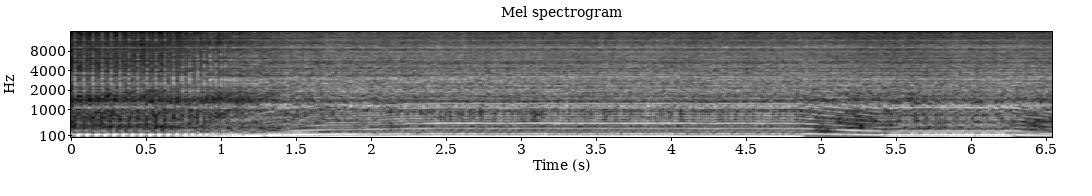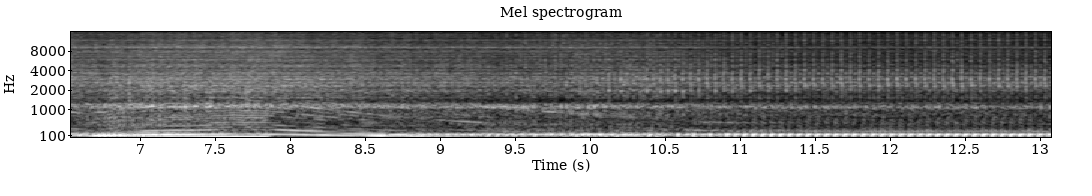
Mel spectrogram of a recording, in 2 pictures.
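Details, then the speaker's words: 139QMB 50cc engine with piston skirt deliberately ground short and cylinder sanded for excess clearance: small single rattles with a hollow metallic knock standing out as revs drop to idle; piston slap, audible only at low revs, masked once throttle is added. "Słyszeliście jak Piston Slap brzmi On brzmi tylko na wolnych obrotach jak dodacie lekko gazu i później już tłok tak szybko zasuwa że nie jesteście w stanie wychwycić tego brzmienia"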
